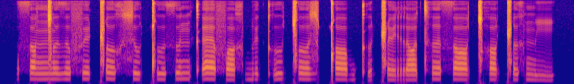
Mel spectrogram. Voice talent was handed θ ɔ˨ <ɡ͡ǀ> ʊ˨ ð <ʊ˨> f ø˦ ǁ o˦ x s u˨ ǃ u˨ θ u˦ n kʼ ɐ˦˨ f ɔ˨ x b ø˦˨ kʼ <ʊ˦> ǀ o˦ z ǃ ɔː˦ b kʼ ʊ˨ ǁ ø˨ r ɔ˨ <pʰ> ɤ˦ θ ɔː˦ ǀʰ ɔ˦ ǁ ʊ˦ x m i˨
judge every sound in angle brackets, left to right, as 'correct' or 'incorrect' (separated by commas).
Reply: incorrect, correct, incorrect, incorrect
